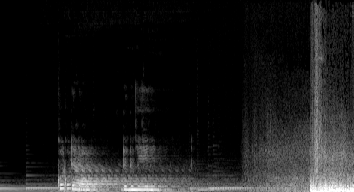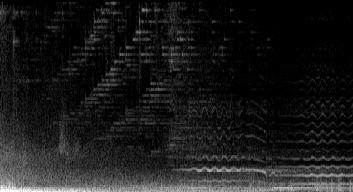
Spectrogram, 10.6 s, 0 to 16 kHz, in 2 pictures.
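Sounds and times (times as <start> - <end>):
speech: 0.9 - 2.6
single huge explosion with a sharp crack and low rumble: 3.8 - 8.2.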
